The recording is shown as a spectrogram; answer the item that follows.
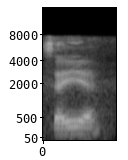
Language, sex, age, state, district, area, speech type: Urdu, male, 18-30, Bihar, Gaya, urban, spontaneous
